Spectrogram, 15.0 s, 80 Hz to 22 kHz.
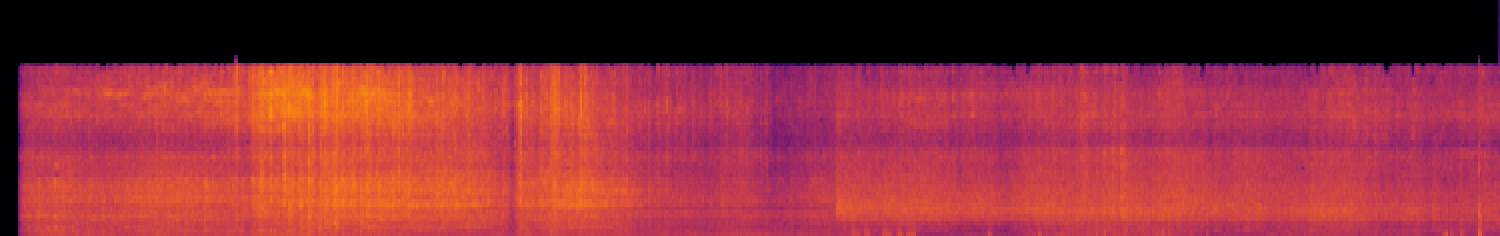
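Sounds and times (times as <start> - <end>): model locomotive motor: 0.2 - 15.0
train wheels clicking on rails: 0.2 - 15.0.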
